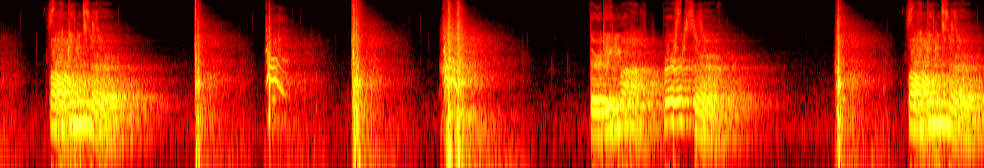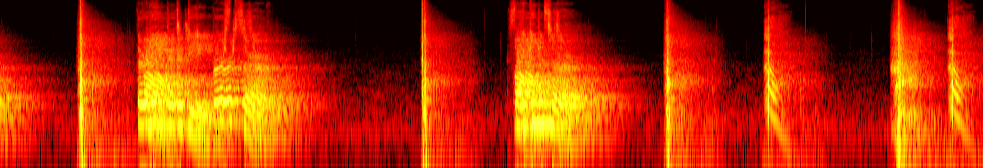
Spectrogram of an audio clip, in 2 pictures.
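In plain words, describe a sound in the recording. A tennis racket strikes a ball with sharp pops, again and again.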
